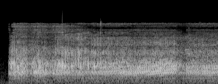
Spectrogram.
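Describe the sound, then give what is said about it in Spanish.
Motorcycles passing produce a loud, continuous engine roar with a dense, rushing hiss that holds at nearly the same level from start to finish. The sound begins abruptly, with no separate pass-by peaks. “Ahí, esas motos.”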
